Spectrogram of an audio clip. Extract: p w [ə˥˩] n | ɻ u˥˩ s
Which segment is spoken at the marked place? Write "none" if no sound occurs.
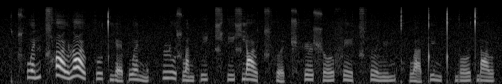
ə˥˩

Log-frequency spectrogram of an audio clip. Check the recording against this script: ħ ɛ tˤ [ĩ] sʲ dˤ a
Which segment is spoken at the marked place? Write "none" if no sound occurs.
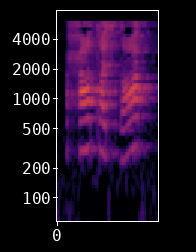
i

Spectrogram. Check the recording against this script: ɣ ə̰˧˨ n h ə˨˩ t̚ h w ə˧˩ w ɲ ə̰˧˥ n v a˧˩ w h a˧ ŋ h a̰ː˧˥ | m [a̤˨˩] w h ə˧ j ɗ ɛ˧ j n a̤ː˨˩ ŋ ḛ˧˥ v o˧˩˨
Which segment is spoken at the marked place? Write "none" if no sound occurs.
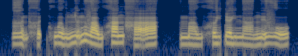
a̤˨˩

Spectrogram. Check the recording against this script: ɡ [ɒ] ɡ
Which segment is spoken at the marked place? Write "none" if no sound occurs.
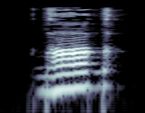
ɒ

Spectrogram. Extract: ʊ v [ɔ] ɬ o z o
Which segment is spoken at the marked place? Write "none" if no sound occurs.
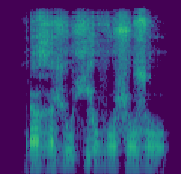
o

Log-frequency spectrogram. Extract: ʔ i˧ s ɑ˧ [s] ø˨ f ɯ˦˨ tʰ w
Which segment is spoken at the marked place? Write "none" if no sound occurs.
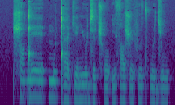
ʂ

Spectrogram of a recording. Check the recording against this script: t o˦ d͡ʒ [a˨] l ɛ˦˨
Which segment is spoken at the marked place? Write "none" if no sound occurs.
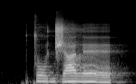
a˦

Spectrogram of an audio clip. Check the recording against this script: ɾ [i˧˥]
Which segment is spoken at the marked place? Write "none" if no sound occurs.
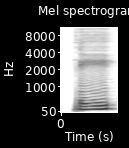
i˧˥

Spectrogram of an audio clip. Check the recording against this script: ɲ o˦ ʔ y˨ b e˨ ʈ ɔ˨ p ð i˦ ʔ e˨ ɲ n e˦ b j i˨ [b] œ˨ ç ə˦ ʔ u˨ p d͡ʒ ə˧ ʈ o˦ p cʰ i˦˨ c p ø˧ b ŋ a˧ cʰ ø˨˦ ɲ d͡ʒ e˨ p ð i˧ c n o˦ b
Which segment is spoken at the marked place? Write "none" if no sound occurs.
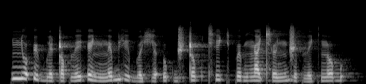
b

